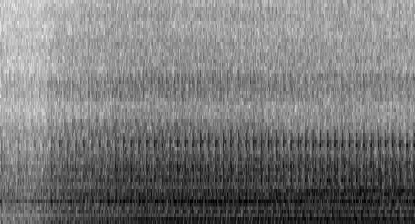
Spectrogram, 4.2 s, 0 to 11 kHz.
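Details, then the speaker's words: Boat V8 engine with Cobra outdrive, newly got running and started with the key, still needing a lower unit: steady, even, quiet idle settling quickly after start with no knocks or misses; normal idle. "I got it running. I'm going to start it up for you, let you see what it sounds like. Super quiet, starts up immediately, but I still need a lower unit."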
